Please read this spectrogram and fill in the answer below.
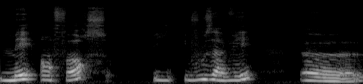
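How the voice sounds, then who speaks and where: Somewhat breathy and dark, mellow in tone, a woman at a medium pitch speaks with very wide pitch swings. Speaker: tarot card reader. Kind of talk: tarot reading monologue. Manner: animated, hesitant with fillers.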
